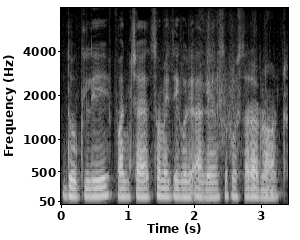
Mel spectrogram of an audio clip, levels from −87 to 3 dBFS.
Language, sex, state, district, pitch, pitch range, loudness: Chakma, female, Tripura, West Tripura, 120 Hz, 120-125 Hz, -18 LUFS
